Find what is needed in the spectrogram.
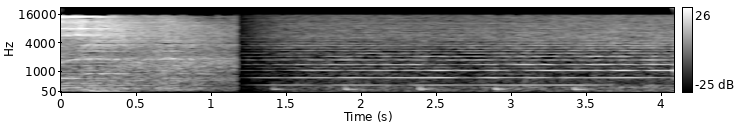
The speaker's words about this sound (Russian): Вагончик тронулся. Двухмесячные гастроли агитпоезда начались на Казанском вокзале Москвы в торжественной обстановке.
